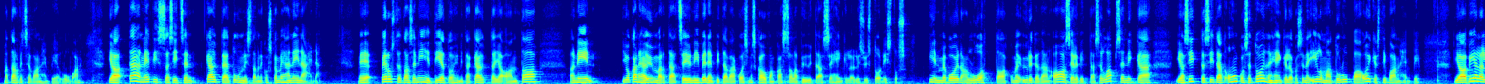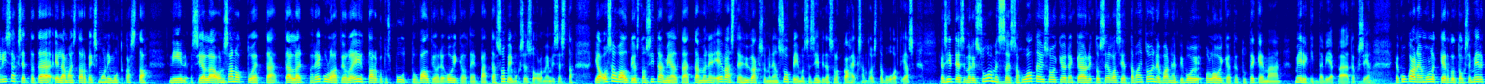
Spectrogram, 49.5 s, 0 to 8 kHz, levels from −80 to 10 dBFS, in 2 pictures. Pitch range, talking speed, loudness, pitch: 155-195 Hz, 160 wpm, -21 LUFS, 170 Hz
